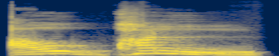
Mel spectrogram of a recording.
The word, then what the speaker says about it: আহ্বান: এই হচ্ছে ভ দিলাম, সাথে আকার আছে আকার দিলাম, আর নয় হসন্ত, কারণ উচ্চারণটা হবে কি আহ্বান, আহ্বান আটকাচ্ছি।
